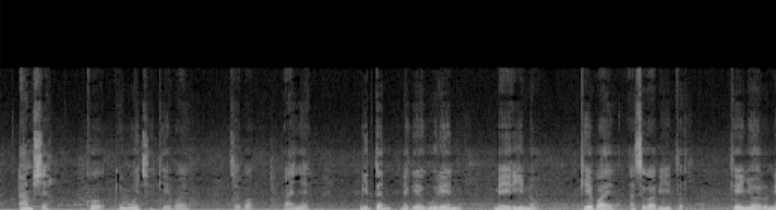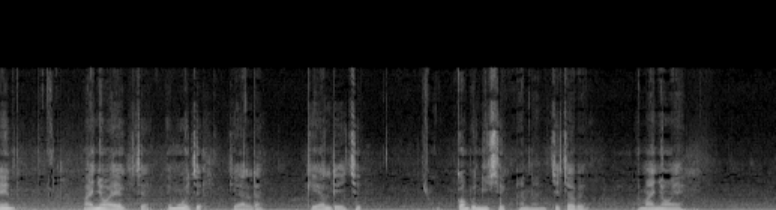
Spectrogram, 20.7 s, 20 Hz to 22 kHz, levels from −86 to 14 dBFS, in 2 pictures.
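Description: Throughout, the speech carries plainly audible HE-AAC compression at a low bitrate: treble above the crossover is likely rebuilt by band replication, so s sounds turn gritty and metallic, with nothing above 14.9 kHz.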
